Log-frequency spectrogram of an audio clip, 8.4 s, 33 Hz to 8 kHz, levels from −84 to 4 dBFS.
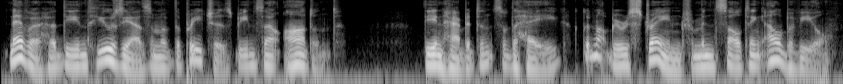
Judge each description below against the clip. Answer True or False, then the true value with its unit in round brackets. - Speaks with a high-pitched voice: False (105 Hz)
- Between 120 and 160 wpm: True (155 wpm)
